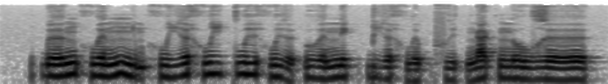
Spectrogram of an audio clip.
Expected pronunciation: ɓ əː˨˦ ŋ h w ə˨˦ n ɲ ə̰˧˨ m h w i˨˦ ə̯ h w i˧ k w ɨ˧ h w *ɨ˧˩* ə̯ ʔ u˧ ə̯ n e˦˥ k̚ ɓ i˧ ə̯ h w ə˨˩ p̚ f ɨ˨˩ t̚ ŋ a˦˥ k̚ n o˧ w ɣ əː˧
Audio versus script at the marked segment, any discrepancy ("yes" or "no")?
no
